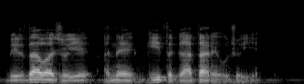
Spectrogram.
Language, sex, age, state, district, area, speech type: Gujarati, male, 30-45, Gujarat, Surat, urban, spontaneous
